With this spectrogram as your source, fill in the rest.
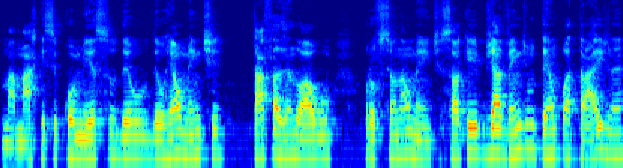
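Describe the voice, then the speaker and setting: A man with a plain, everyday voice, at a fairly slow pace and with fairly even intonation. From Baixada Fluminense, Rio de Janeiro, Brazil. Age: 30s. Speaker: filmmaker. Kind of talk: interview testimony.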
